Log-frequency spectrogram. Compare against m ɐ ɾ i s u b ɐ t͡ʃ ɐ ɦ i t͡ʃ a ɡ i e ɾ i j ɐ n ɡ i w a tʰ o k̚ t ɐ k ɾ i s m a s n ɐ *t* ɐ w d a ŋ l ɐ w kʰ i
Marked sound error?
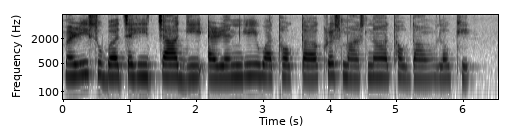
yes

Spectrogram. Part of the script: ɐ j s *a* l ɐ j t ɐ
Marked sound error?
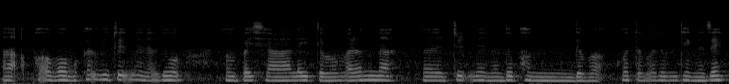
no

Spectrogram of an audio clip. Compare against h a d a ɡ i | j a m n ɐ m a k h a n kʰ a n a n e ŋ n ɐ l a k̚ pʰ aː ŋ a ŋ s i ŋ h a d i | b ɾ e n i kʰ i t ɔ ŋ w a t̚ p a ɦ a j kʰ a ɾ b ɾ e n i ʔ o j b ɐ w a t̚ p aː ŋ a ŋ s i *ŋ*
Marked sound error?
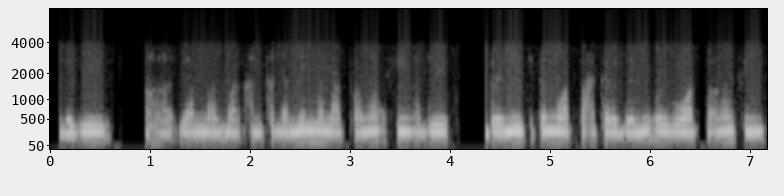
no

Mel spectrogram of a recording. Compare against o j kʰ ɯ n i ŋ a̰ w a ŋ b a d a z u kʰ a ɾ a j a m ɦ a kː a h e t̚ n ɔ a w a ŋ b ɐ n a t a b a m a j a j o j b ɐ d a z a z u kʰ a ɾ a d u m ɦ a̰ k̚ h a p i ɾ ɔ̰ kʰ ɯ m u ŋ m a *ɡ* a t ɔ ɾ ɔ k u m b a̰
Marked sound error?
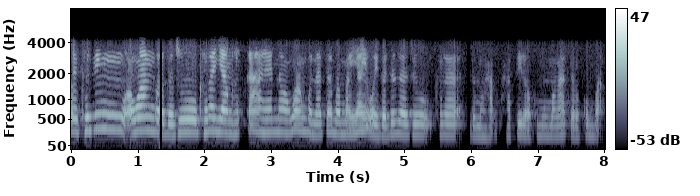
yes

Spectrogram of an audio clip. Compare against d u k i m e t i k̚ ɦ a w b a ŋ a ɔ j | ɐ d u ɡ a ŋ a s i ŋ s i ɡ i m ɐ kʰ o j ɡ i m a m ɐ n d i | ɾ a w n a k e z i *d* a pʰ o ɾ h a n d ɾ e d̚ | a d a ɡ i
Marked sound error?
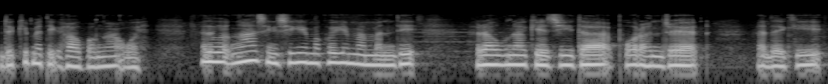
no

